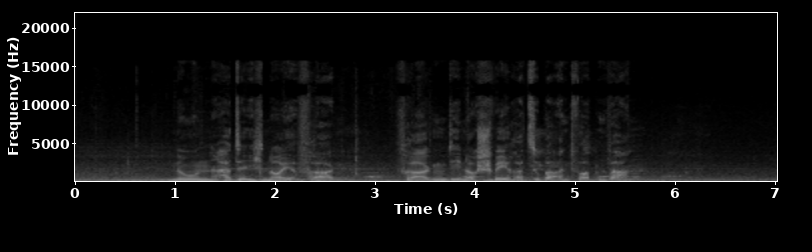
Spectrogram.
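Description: A man narrates calmly in a deep voice.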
